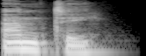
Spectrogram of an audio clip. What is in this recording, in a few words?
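"anti", English, British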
